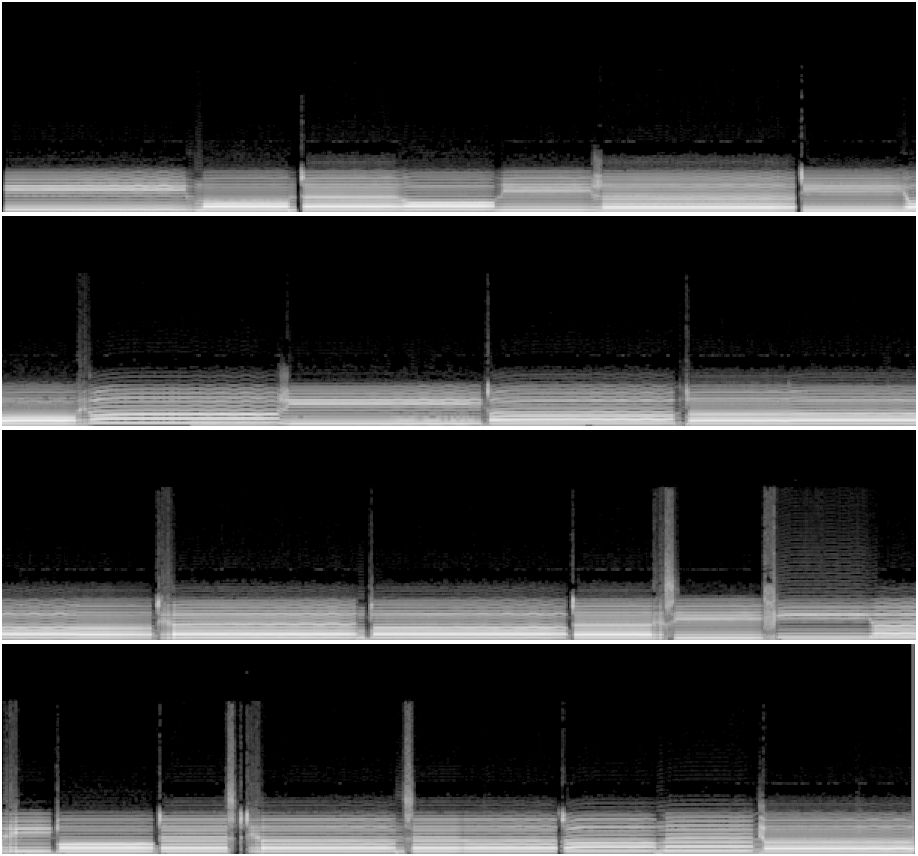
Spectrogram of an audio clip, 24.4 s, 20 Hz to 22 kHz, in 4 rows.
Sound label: in monte alto, vox; 2016 vox maria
